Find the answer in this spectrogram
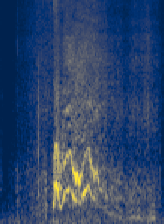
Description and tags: Just a little zipper collection.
